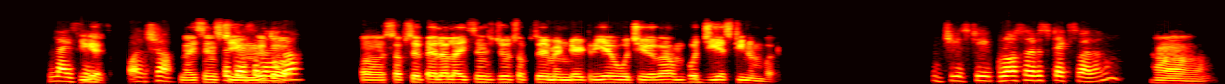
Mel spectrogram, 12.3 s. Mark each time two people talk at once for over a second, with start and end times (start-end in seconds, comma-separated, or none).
none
